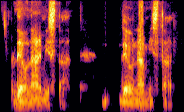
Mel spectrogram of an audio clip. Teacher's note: with a dental T H with a voice there. Very soft.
